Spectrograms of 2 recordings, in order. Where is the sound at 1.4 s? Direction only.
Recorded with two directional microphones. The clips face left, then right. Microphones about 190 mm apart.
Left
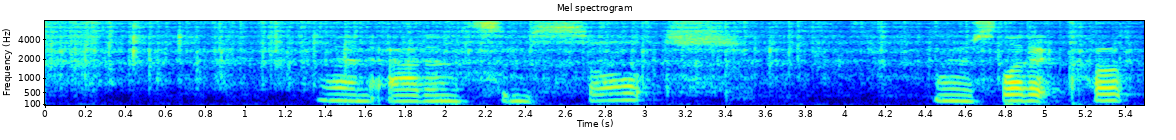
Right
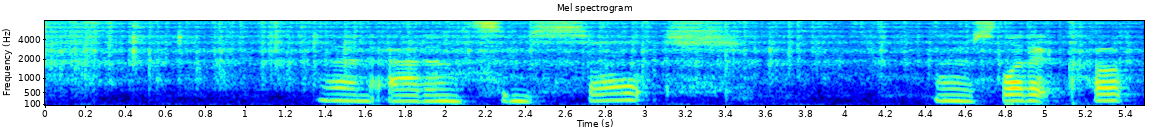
Centre (ahead or behind).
